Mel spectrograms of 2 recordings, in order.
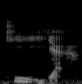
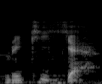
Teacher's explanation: that final ya has a doubling sign above it, so it's a long Y sound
